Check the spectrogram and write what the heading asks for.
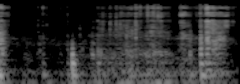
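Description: Card stock and an adhesive tape runner being handled on a desk: a sharp click at the start, a second knock about three-quarters of a second in, and soft paper rustling and scraping between.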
